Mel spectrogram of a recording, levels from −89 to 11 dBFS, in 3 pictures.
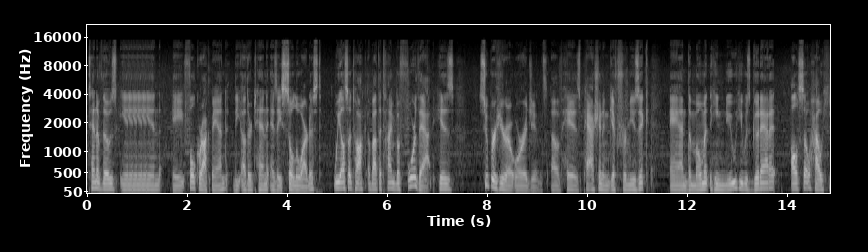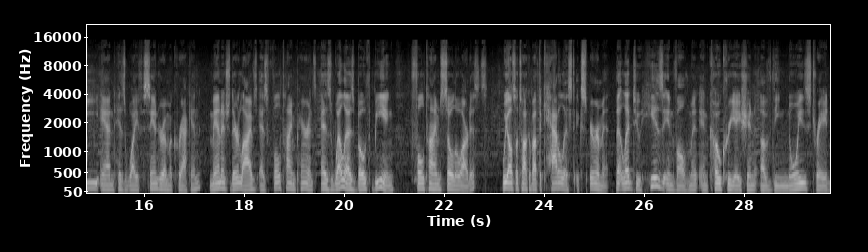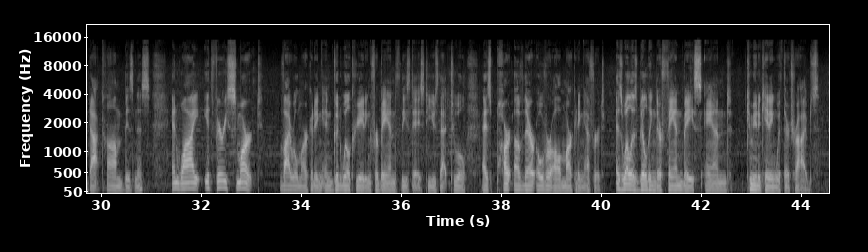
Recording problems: electrical hum; faint; throughout; 60 Hz, 25 dB below the speech
audio stuttering; at 0.5 s

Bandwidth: 14.5 kHz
